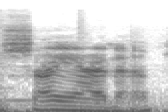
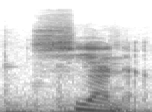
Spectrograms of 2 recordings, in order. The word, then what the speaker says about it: Cheyenne: So I told him, I'm like, oh, it's English, so it's really Cheyenne. But in French, you would say like Shiana or something, you know?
